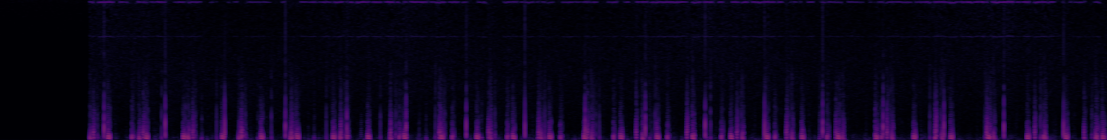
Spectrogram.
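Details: Myokymic discharges on needle EMG, from a university EMG laboratory teaching collection: repeated short crackling bursts grouped like marching footsteps. Seen in Isaacs' syndrome, demyelinating neuropathy, radiation plexopathy and timber rattlesnake envenomation.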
